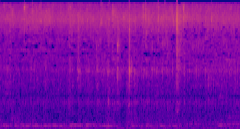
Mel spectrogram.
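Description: Egg batter sizzling in hot oil in the holes of an aluminium sostel pan, with a steady low hum underneath. A few light clicks come from a skewer stirring against the metal, the sharpest about three and a half seconds in.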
